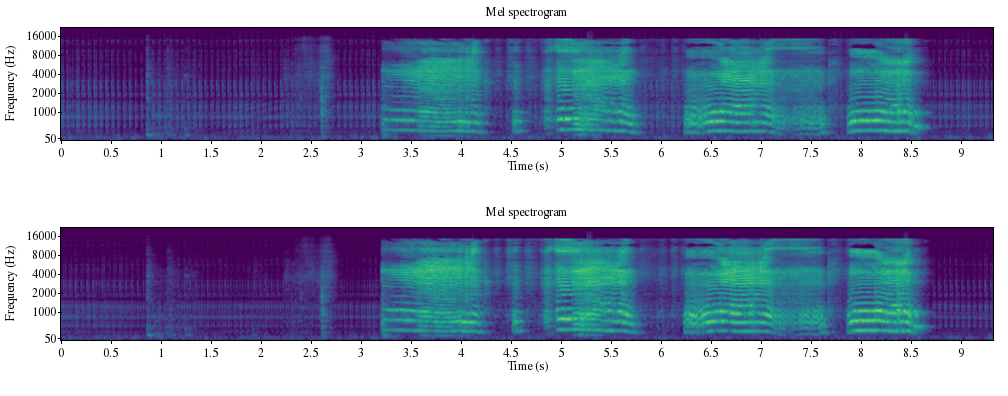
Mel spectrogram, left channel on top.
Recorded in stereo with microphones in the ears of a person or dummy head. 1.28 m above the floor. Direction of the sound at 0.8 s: 30° left (ahead or behind).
